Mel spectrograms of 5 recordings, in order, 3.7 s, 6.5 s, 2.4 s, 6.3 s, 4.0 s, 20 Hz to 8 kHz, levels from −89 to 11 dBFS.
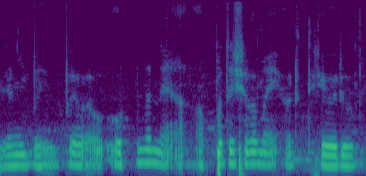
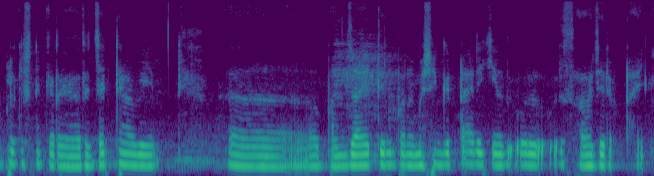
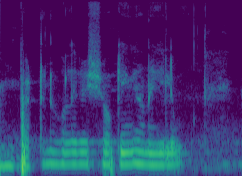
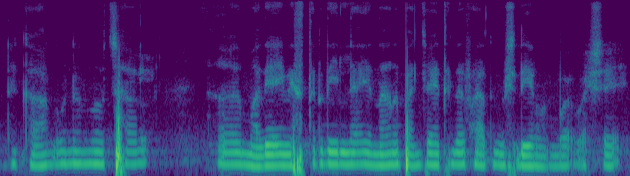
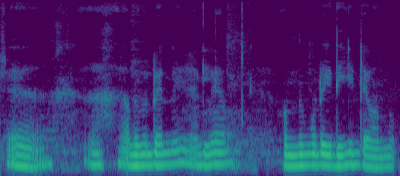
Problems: low volume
